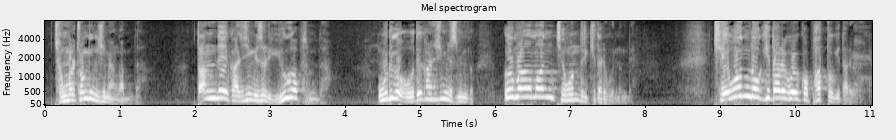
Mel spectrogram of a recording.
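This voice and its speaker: Husky, lively-pitched man preaching. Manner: emphatic, exhorting, animated storytelling. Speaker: pastor. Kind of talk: sermon.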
